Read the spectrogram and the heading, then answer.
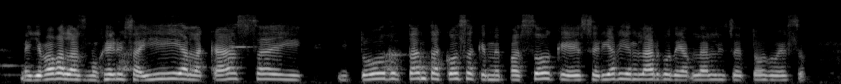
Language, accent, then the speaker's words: Spanish; Tangancícuaro, Michoacán, Mexico; soy de México, de Michoacán, de un pueblito que se llama Tangancícuaro, Michoacán, que tiene un lago muy hermoso que es Camécuaro.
